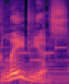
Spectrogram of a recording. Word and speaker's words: gladius: However, it's worth noting that the Roman sword is specifically pronounced gladius.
